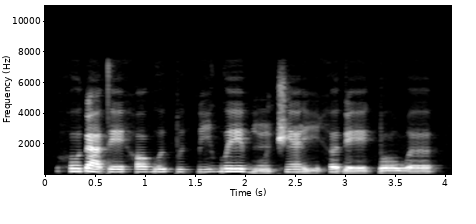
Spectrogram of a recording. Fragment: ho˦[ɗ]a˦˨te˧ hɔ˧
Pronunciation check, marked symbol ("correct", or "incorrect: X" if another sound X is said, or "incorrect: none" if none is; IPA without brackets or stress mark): correct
